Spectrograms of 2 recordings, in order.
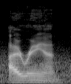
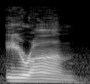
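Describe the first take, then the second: First: The name has a typical American English pronunciation. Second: The name has a Persian-style pronunciation. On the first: "I say Ir- Iran like the rest of us" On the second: "you pronounce it Iran"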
